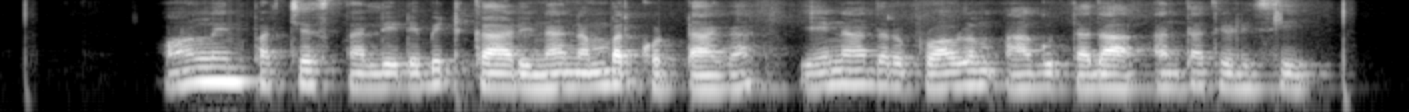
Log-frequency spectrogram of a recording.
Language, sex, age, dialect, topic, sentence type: Kannada, male, 18-24, Coastal/Dakshin, banking, question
